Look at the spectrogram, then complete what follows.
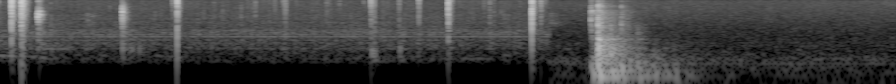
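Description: Sharp plastic clicks and cracks as the case of a burnt relay is pried open with a small tool, then one heavy dull thump about three seconds in.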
